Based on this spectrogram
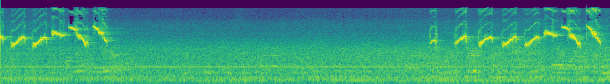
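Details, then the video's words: Tui tui style song of a kept double-collared seedeater in Rio de Janeiro, Brazil: a rapid series of bright rising whistles, a three-second silence, then another run of seven or eight high, slurred notes ending in sharper downswept ones. "Coleiro TUI TUI MUSTANG dando um show de cantoria"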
